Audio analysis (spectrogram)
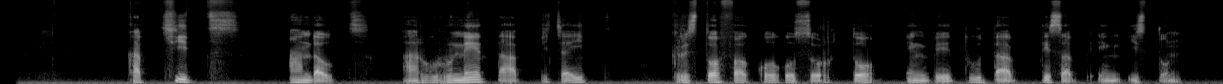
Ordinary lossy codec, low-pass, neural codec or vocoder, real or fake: none; none; codec, 44.1 kHz, 7.8 kbps, DAC; fake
